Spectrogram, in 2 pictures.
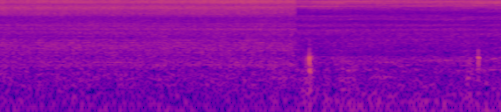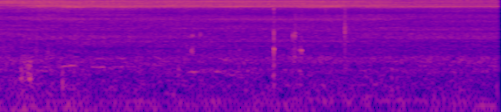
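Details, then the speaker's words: Samsung refrigerator: steady high hiss with faint clicks, refrigerant escaping from a leaking pipe joint inside the cabinet, located with a stethoscope; the joint is to be cut open and brazed. "การรั่วเกิดขึ้นจากข้อต่อนี้จริงๆ"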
